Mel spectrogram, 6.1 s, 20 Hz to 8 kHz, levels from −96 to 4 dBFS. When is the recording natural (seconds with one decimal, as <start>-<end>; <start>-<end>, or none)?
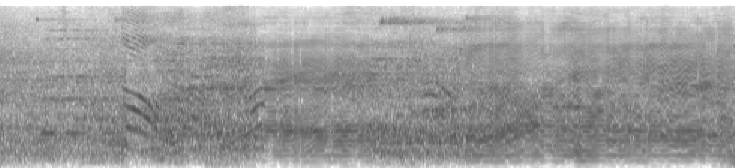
0.0-2.2; 3.1-3.9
